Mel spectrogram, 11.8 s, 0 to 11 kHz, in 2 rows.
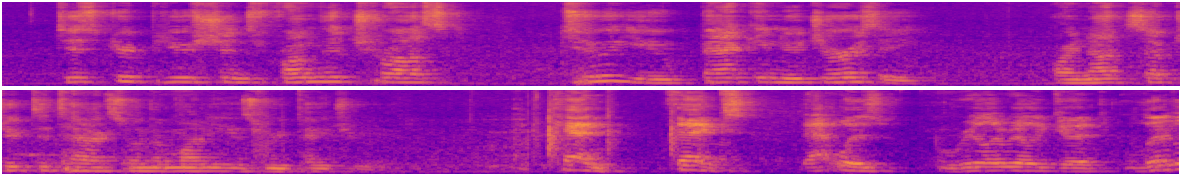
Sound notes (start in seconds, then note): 8.1 applause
